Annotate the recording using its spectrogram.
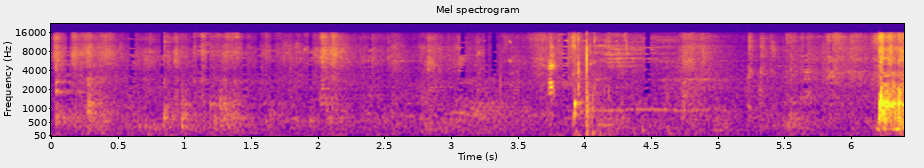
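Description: Bowler's footsteps on the approach over a steady bowling-alley background, then a sharp thud about four seconds in as the Roto Grip RST X-2 bowling ball is released onto the lane, followed by a brief thin ring.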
